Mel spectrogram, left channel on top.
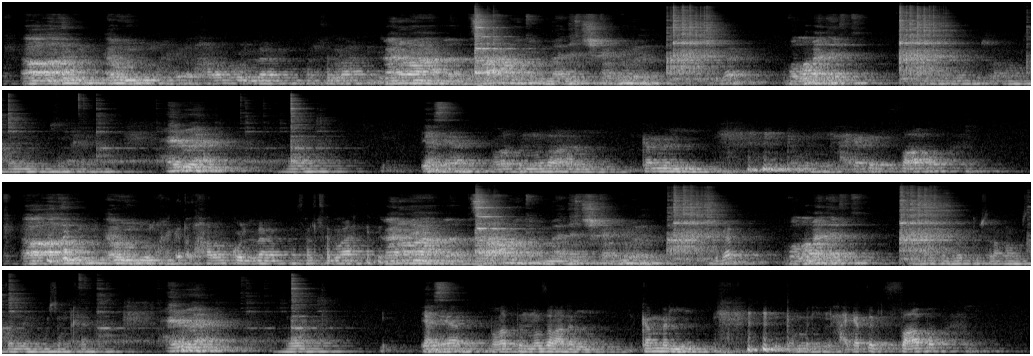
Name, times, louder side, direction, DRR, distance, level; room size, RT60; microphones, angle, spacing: voice 1, 0.2-1.4 3.3-3.4 3.7-6.5 7.8-8.4 11.8-12.4 14.5-14.9, equal, 10° left, -15 dB, 0.9 m, -20 dB
voice 2, 1.1-3.8 4.1-4.3 7.1-7.4 9.1-11.2 11.5-11.8 13.0-13.4 14.5-16.4 16.7-19.9, right 3 dB, 60° right, 4 dB, 0.3 m, -24 dB
sound 1, 4.1-4.2 4.7-5.1 5.9-6.0 6.6-7.2 9.0-9.5 10.2-10.4 10.9-13.5, left 1 dB, 85° left, 0.7 m, -25 dB
2.2 x 2.2 x 3.3 m, 1.1 s
head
